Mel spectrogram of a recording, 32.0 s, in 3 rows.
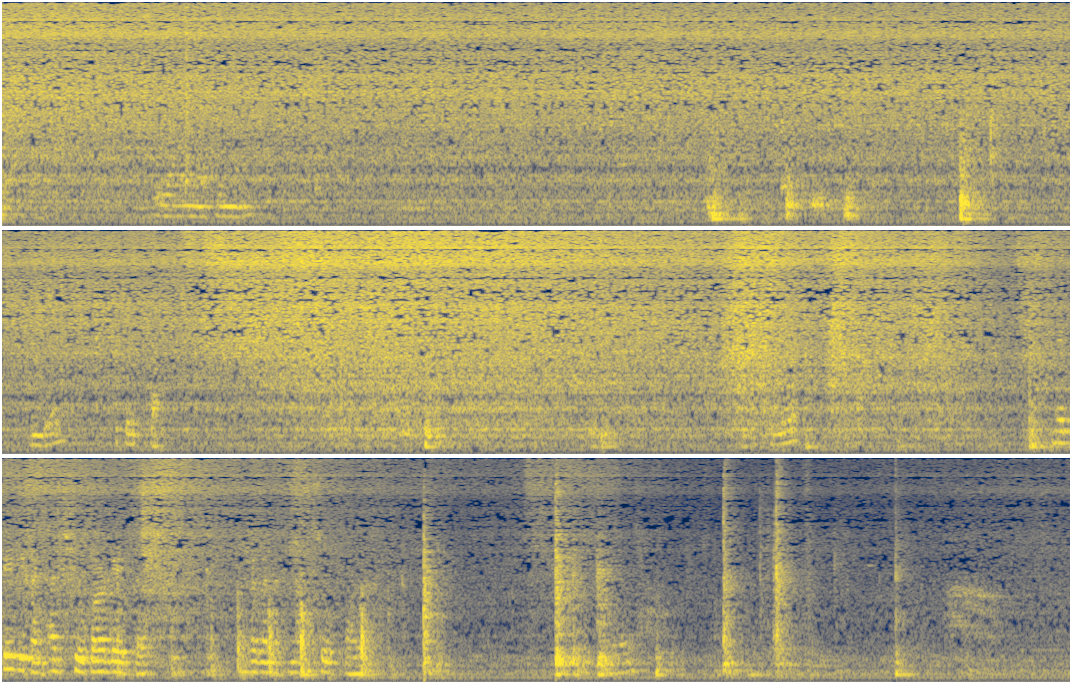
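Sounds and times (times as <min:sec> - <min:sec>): sauce sizzling in a wok: 0:00.0 - 0:25.2.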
